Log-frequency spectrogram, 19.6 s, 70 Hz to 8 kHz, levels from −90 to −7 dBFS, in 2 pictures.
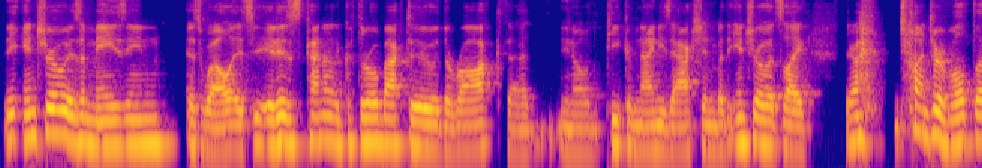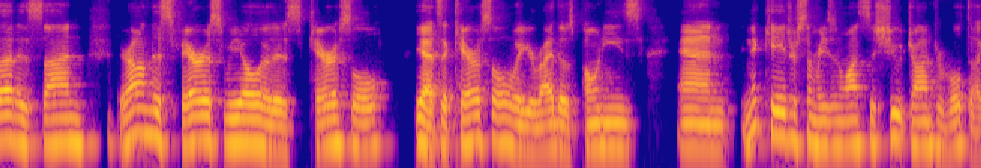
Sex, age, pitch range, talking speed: male, 20-39, 120-150 Hz, 175 wpm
